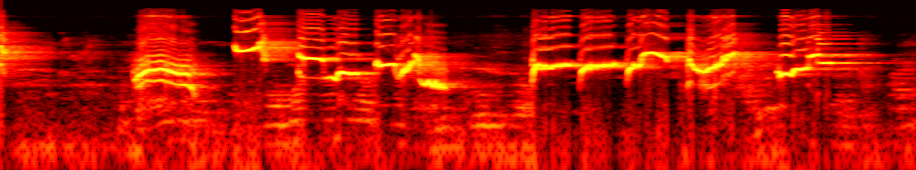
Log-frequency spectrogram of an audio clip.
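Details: Oriental magpie-robin singing a lively song packed with imitated calls of other birds: loud slurred whistles that rise and fall, sharp upward sweeps and held clear notes, delivered in bursts with brief pauses between phrases.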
